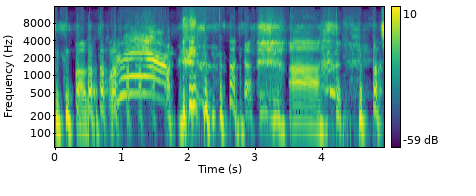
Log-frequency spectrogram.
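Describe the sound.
A person imitates a cat with two drawn-out, wavering meows, loud, separated by quick bursts of talking and light chuckling.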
